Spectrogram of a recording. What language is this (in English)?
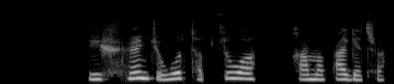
Abkhazian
